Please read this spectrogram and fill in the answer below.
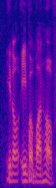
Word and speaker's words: Ivo van Hove: How do you pronounce it? Bo Van Ivo Hove. von Hof. Eva von Hove. Ivo von Hof.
